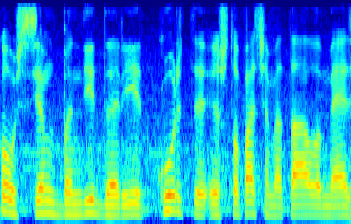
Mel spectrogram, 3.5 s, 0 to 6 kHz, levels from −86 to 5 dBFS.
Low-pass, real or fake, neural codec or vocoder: 5.4 kHz; real; none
